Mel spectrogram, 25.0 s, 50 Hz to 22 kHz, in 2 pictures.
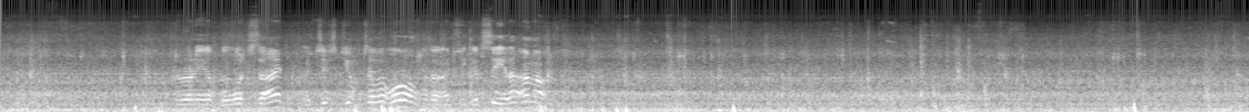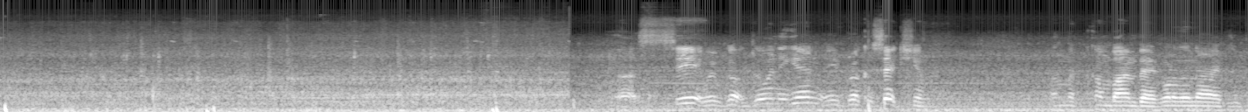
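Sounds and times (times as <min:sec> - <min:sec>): sharp clanks and rattles: 0:00.0 - 0:18.2
diesel farm machinery engine drone: 0:00.0 - 0:24.9.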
